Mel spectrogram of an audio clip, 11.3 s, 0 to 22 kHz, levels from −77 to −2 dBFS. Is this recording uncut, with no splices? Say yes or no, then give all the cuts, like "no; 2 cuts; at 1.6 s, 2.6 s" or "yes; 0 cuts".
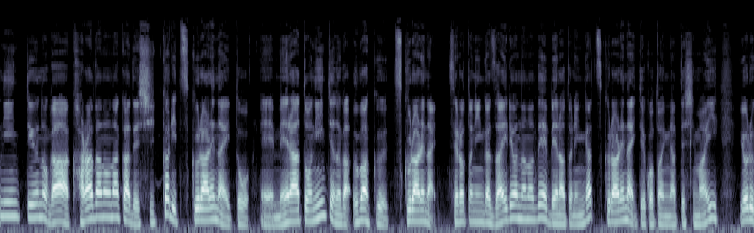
no; 2 cuts; at 3.8 s, 6.6 s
